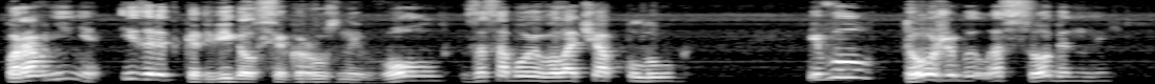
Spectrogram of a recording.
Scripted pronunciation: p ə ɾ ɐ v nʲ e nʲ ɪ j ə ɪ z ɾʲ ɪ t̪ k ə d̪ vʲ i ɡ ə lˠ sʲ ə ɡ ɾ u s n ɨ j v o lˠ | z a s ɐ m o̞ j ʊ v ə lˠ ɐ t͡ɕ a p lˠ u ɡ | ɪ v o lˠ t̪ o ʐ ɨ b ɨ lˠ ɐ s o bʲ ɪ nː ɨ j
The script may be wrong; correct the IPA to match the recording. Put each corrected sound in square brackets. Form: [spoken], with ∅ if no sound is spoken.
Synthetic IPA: p ə ɾ ɐ v nʲ e nʲ ɪ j ə [i] z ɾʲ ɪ t̪ k ə d̪ vʲ i ɡ ə lˠ sʲ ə ɡ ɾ u [z] n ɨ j v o lˠ | z [ə] s ɐ [b] o̞ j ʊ v ə lˠ ɐ t͡ɕ a p lˠ u ɡ | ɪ v o lˠ t̪ o ʐ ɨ b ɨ lˠ ɐ s o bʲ ɪ nː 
